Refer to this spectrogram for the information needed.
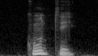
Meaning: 1. to count 2. to reckon, allow 3. to include; to comprise, to consist of 4. to comprise, to consist of 5. to matter 6. to intend, plan 7. to count on
- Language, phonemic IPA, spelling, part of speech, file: French, /kɔ̃.te/, compter, verb, Fr-compter.ogg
